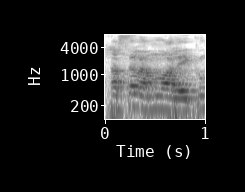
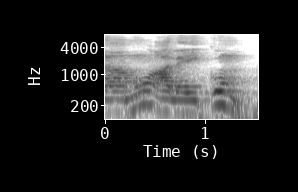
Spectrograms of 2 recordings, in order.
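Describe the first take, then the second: First: The greeting is run together into fewer syllables. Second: Every syllable of the greeting is said clearly. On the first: The speaker calls it wrong. "इसको बिगाड़ा ना करें" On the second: The speaker calls it right. "ये अल्फाज हैं, यही बोला करें"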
